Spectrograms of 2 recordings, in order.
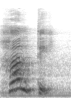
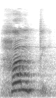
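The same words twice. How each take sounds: First: The final vowel is drawn out long. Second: The final vowel is short and quick. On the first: The speaker calls it wrong. "हंती नहीं" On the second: The speaker calls it right. "हंती ऐसे"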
